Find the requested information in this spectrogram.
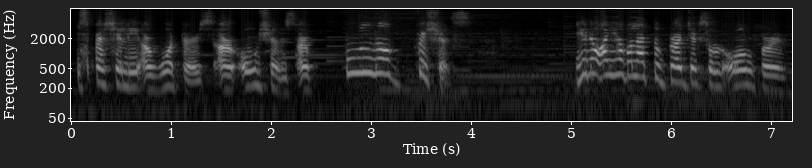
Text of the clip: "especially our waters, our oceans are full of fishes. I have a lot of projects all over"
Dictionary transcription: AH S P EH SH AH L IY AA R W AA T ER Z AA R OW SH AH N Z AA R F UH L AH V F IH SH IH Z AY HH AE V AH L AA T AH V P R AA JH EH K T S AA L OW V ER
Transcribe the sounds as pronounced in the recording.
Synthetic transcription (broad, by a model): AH S P EH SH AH L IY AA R W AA T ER S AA R OW SH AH N S AA R F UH L AH V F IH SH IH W AY HH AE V AH L AA T AH V P R AA JH EH K T S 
